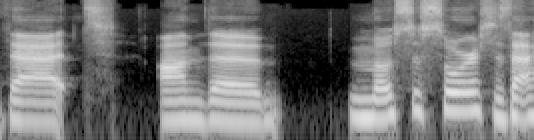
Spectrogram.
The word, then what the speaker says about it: Mosasaurus: they kenneth and gary said that on the mosasaurus is that how you pronounce it roll yep um that the the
